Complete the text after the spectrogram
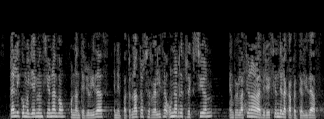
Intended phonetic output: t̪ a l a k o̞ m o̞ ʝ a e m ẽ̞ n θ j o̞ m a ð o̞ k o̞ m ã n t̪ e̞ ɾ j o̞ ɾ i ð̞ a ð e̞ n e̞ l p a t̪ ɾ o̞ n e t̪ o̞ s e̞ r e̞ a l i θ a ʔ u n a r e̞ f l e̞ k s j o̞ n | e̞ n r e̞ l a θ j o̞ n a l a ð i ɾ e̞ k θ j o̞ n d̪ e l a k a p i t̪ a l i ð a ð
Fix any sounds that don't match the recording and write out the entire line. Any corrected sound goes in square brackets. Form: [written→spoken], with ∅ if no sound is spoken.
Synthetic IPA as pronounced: t̪ a l [a→i] k o̞ m o̞ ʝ a e m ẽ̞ n θ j o̞ [m→n] a ð o̞ k o̞ [m→n] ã n t̪ e̞ ɾ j o̞ ɾ i ð̞ a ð e̞ n e̞ l p a t̪ ɾ o̞ n [e→a] t̪ o̞ s e̞ r e̞ a l i θ a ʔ u n a r e̞ f l e̞ k s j o̞ n | e̞ n r e̞ l a θ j o̞ n a l a ð i ɾ e̞ k θ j o̞ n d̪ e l a k a p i t̪ a l i ð a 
